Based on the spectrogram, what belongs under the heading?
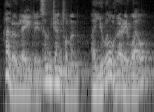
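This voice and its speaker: Male text-to-speech voice, deep, swinging intonation, deadpan stand-up, noisy room. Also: moderate pace. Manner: flat synthetic speech with deadpan jokes. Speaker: stand-up comedian. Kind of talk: stand-up routine through a text-to-speech communication aid. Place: comedy stage before a live audience. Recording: noisy live venue recording.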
